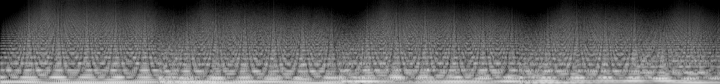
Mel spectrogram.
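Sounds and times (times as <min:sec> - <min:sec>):
house synth pad in C sharp major: 0:00.0 - 0:07.1.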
